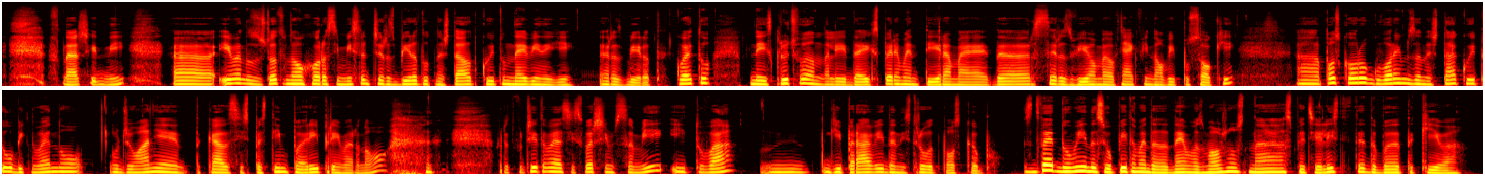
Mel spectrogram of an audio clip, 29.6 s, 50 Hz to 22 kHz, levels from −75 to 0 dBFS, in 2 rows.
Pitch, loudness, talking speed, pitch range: 160 Hz, -24 LUFS, 150 wpm, 145-180 Hz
